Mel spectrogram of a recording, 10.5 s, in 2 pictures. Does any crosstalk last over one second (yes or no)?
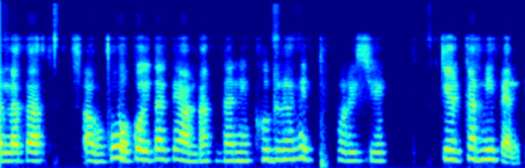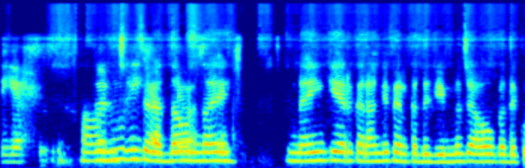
no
